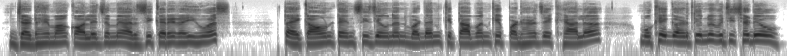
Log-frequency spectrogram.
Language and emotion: Sindhi, fearful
